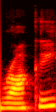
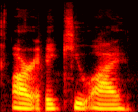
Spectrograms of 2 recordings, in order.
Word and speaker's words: Raqi: I am Raqi. My name is easier to pronounce than it looks. The Q without the U is not done in English. That's why it's confusing. Raqi.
